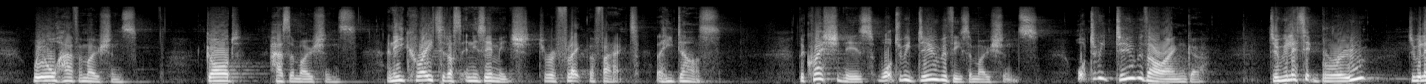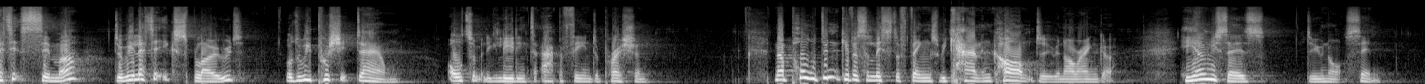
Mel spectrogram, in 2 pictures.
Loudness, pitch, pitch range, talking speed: -10 LUFS, 150 Hz, 125-185 Hz, 185 wpm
